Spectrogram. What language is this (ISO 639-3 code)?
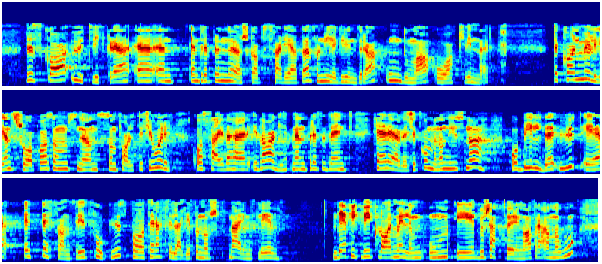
nob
